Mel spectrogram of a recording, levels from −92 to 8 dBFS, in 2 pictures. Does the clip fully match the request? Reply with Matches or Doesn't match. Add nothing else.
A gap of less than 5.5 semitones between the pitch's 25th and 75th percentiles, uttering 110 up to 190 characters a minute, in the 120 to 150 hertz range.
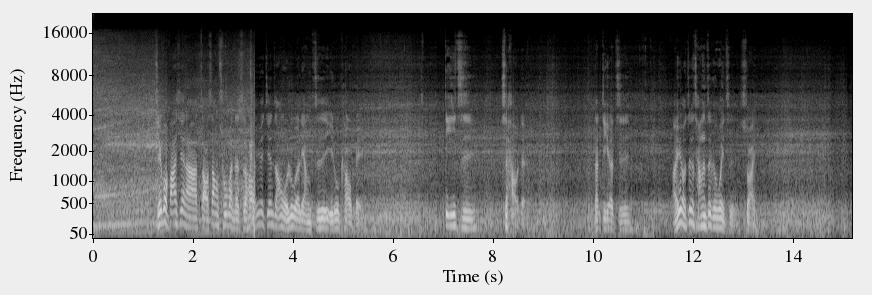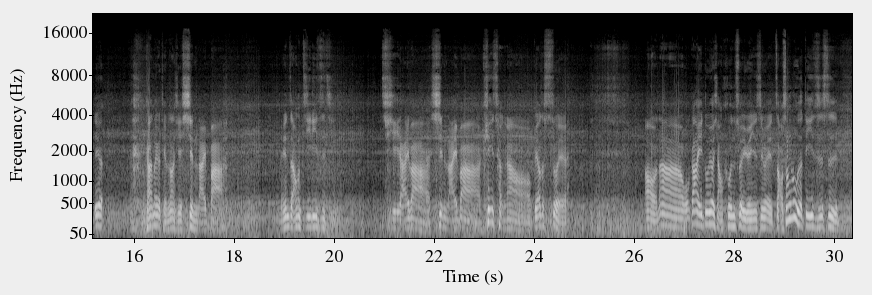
Doesn't match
